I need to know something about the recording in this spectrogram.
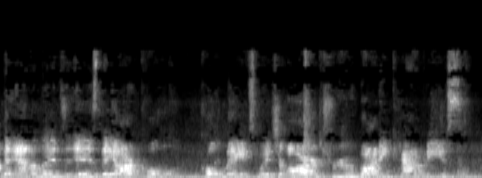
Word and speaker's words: coelomate: So other things about the annelids is they are colmates, which are true body cavities. I think they're pronounced coelomates.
